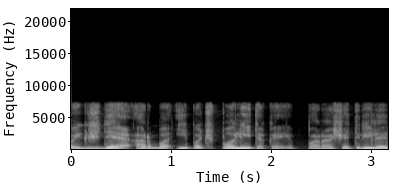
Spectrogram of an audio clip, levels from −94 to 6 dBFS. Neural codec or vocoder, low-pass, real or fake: none; 7.2 kHz; real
